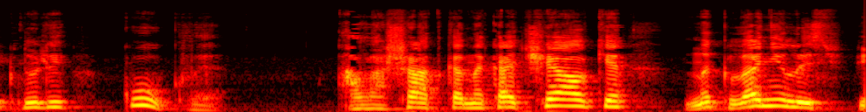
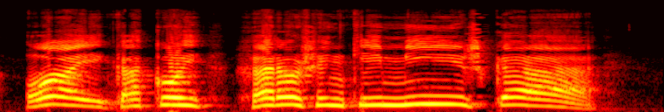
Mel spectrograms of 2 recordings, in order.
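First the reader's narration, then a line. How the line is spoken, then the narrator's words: Joyful shout. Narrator (Russian): Радостно забилось Мишкино сердечко, выкрикнул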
